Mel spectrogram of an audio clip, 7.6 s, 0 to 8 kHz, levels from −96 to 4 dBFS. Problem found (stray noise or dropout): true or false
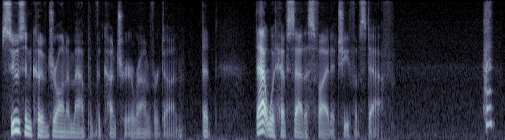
true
